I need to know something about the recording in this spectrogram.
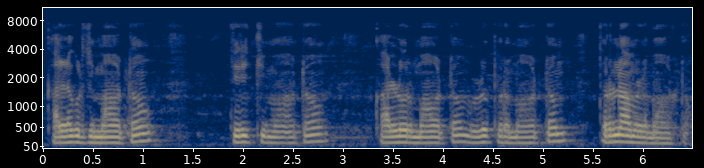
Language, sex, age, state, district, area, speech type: Tamil, male, 60+, Tamil Nadu, Kallakurichi, urban, spontaneous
